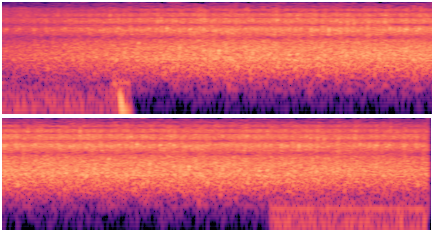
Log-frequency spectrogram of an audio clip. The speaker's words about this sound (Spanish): Toco el arroyo. Los peces que dibujo se van nadando.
